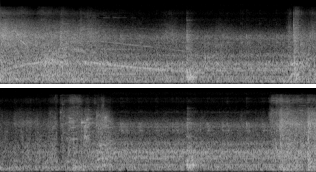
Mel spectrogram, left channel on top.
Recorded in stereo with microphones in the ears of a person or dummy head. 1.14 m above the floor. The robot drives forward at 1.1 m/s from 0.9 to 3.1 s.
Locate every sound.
1.6 s a drawer: 15° left (ahead or behind), 1.5 m; by 2.0 s 25° left (ahead or behind), 1.1 m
